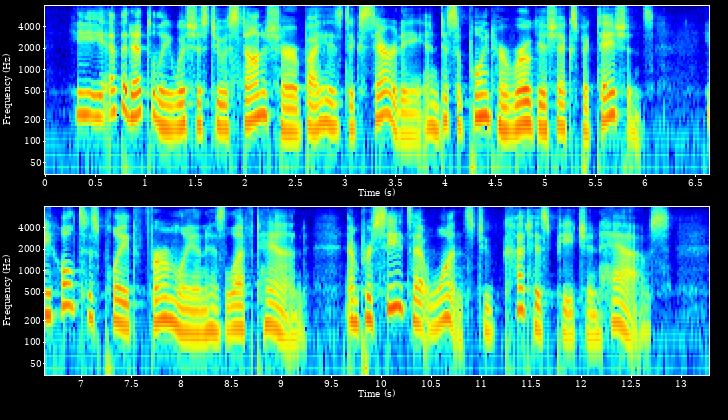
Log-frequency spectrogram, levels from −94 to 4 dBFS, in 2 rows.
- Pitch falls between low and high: Yes, medium, 175 Hz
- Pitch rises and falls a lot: Yes, wide, 6.0 semitones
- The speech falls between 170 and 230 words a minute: No, average, 150 wpm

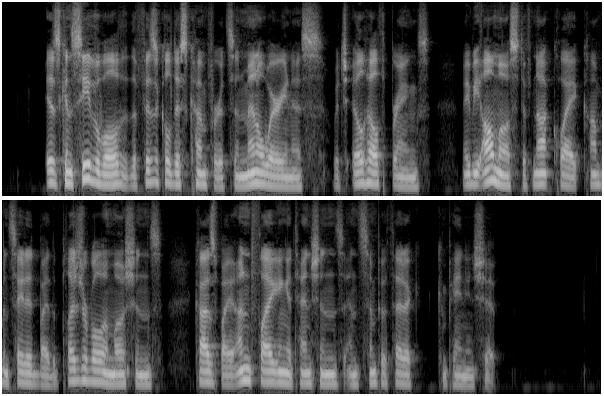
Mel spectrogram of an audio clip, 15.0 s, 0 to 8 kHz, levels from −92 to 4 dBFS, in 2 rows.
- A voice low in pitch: Yes, low, 115 Hz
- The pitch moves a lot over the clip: No, average, 3.5 semitones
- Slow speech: Yes, slow, 130 wpm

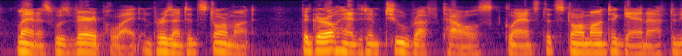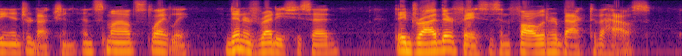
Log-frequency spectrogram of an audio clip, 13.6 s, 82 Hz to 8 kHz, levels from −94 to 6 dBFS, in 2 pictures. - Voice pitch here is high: No, low, 115 Hz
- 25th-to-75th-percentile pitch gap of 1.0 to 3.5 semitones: Yes, average, 2.8 semitones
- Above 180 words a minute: No, average, 170 wpm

